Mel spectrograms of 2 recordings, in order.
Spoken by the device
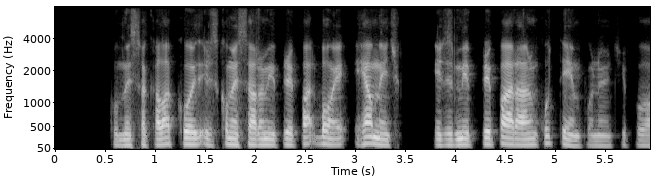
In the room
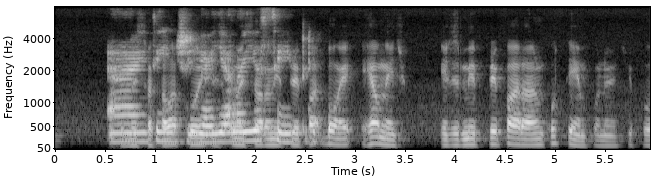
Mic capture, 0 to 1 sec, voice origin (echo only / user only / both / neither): both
